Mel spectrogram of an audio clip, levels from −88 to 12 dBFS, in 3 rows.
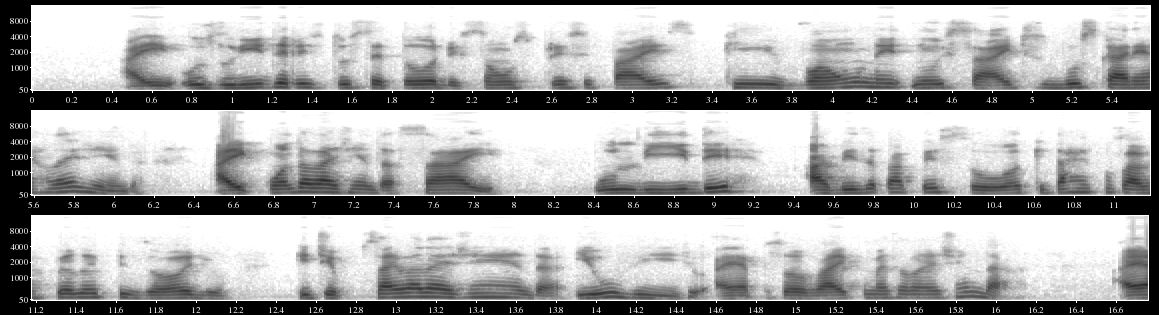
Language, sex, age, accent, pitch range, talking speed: Portuguese, male, 20-39, Brazilian, 130-155 Hz, 180 wpm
